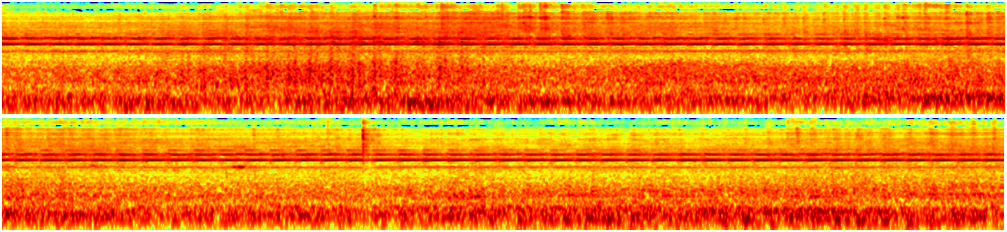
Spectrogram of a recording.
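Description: Freight train cars rolling past close by, a steady rumble of wheels on rail, with a constant high whine held over it.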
